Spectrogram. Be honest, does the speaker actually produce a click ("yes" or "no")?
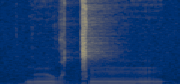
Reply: yes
